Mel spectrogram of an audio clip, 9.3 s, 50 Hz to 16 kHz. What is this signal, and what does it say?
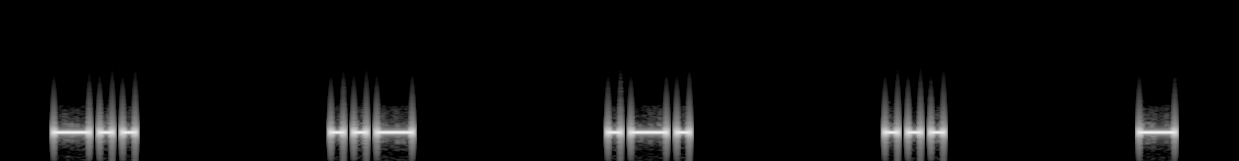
Morse code, heard as a keyed tone, about 14 wpm, spaced as for 5 wpm, 700 Hz. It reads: DURST
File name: Morsekurs / Witze / Witz 07. November 2017, 25 F70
